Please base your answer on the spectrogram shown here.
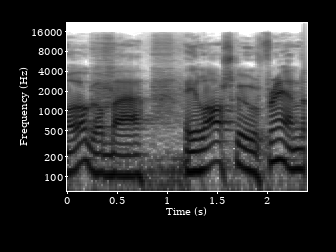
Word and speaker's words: Uga: They pronounce it yuga, but it's pronounced ugger as in mugger.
